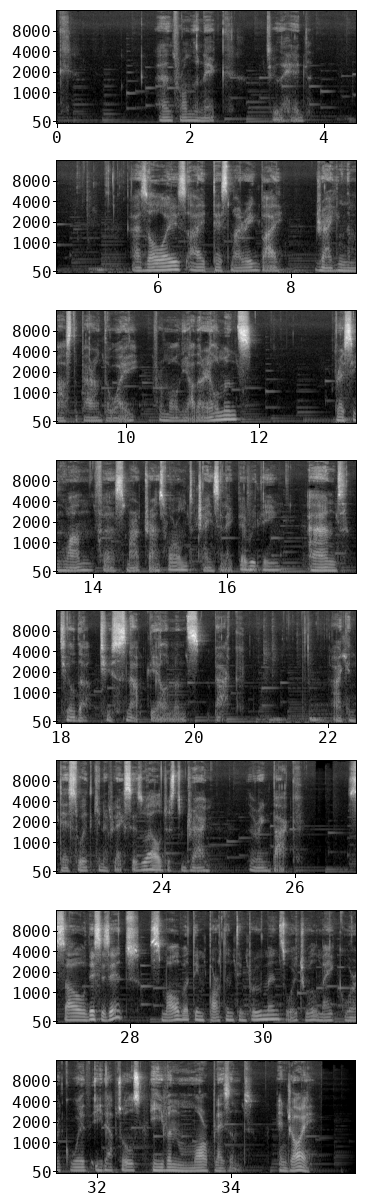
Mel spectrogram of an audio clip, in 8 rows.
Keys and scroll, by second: 4.9 v, 13.1 1, 16.2 `, 21.0 g.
